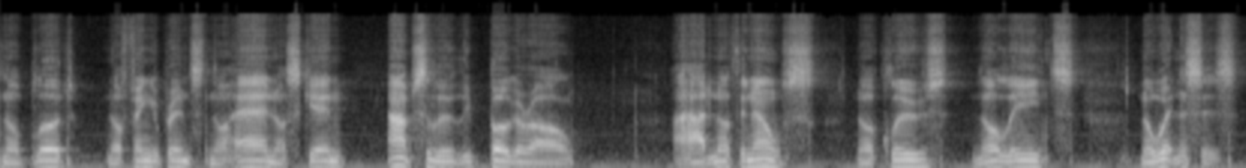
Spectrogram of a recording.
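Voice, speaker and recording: A man's voice: fairly low pitch, natural voice. A man with a Scottish accent playing a weary, dry private investigator in a noir radio drama, hesitant and understated. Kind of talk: noir radio drama, dialogue and brooding first-person narration.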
